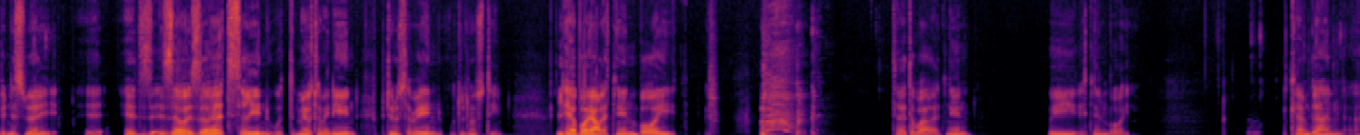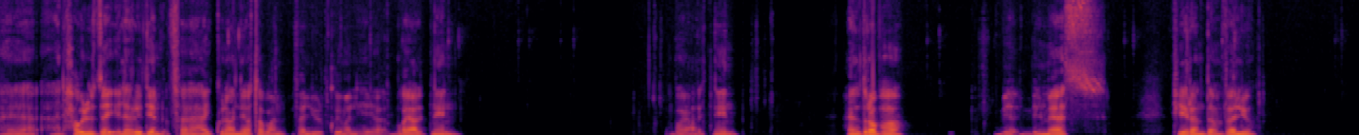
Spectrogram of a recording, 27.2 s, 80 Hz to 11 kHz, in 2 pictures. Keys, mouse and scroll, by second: 0.3 click, 0.6 KP_7, 2.0 shift+middle click, 12.5 click, 12.9 scroll down 1, 13.1 alt+shift+middle click, 15.0 shift+a, 19.2-21.1 drag, 21.5 scroll up 2, 22.2 shift+a, 26.2 shift+a.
